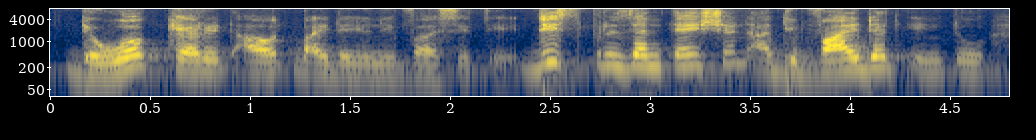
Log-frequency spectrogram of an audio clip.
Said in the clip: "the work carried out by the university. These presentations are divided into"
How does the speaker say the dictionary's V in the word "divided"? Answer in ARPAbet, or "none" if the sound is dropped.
V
